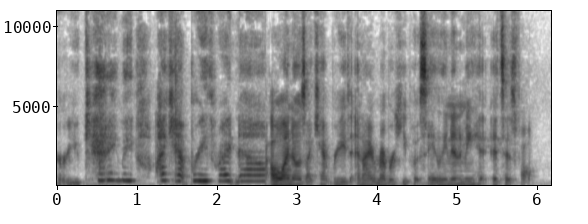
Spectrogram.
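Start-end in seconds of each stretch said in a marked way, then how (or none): 0.0-2.6 acted, furious, very high-pitched, angry yelling. Patient retells turning on the doctor who said nothing was wrong, retelling angry yelling at doctor. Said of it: "I just start yelling".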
